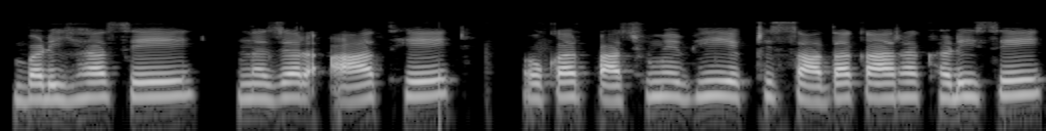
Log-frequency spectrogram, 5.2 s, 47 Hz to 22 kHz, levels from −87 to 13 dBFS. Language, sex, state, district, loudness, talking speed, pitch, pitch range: Chhattisgarhi, female, Chhattisgarh, Sarguja, -17 LUFS, 195 wpm, 230 Hz, 220-240 Hz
